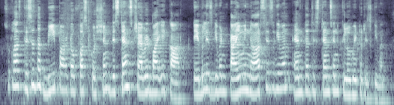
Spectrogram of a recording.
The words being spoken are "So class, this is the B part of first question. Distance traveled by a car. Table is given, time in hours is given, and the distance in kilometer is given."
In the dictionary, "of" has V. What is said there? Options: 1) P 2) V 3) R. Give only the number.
2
